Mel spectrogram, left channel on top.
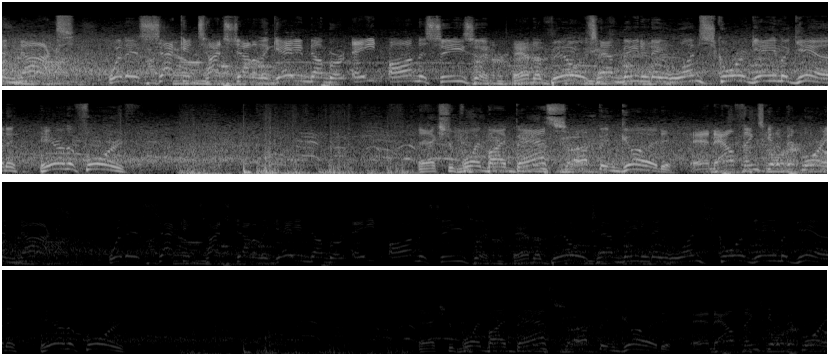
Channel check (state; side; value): quieter; right; 35.3 dB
